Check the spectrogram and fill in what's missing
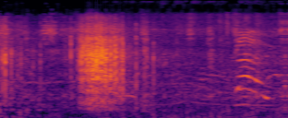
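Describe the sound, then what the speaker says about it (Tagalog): Fireworks go off outdoors at Tagaytay, a short burst of crackling pops near the middle, fairly faint, while children and adults talk and cheer around it. "Wow, may fireworks pa talaga, no?"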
